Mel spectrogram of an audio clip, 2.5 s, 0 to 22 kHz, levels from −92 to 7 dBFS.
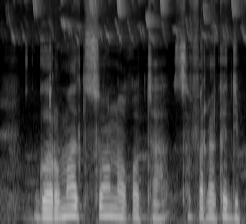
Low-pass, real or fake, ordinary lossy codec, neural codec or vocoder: none; real; none; none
